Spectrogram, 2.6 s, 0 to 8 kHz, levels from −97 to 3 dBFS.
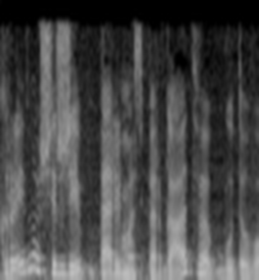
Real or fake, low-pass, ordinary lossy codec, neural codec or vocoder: real; 7.2 kHz; MP3, 64 kbps; none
